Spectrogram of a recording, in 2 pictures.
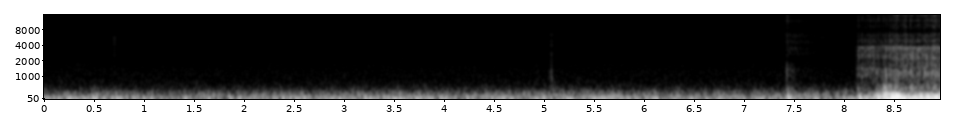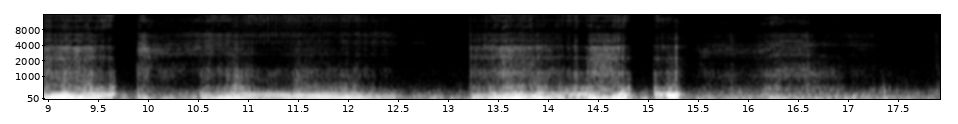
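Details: Yellow Labrador Retriever in a deep sleep, tongue hanging out, snoring extremely loud; after several quiet seconds, three long, rasping, low snores with wavering buzzy tones, each lasting one to two seconds, separated by short pauses.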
